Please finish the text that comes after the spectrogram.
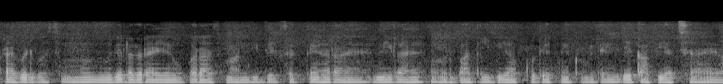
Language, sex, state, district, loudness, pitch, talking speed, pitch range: Hindi, male, Bihar, Jahanabad, -21 LUFS, 105 Hz, 230 wpm, 105-110 Hz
